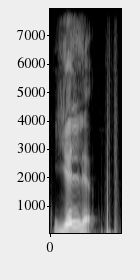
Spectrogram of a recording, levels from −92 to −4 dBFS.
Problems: background sounds at intervals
